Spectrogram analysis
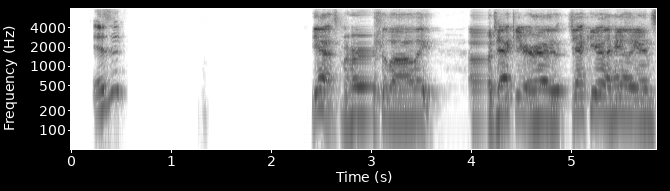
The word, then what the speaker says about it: Mahershala: Mahershala. I said it right. Is it? Yes, Mahershala Ali.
